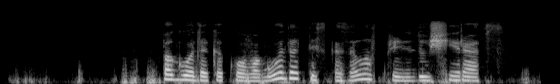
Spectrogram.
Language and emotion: Russian, neutral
